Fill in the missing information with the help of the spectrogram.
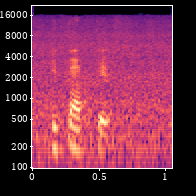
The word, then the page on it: pape: wamesa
